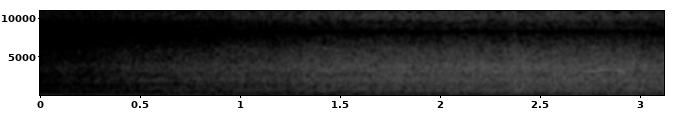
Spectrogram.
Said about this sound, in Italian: Mare di notte.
